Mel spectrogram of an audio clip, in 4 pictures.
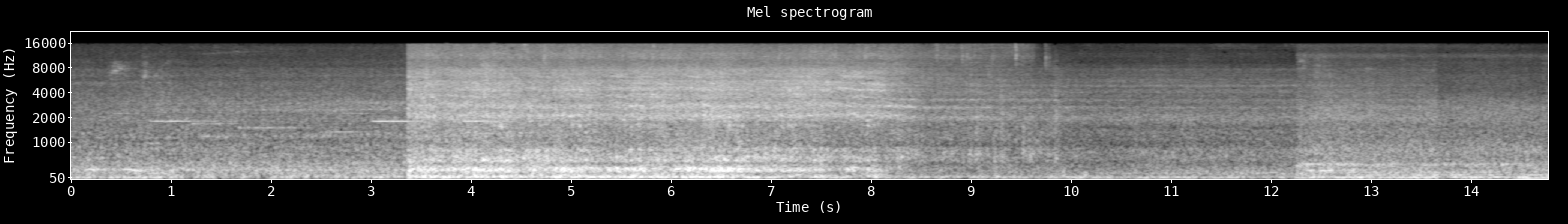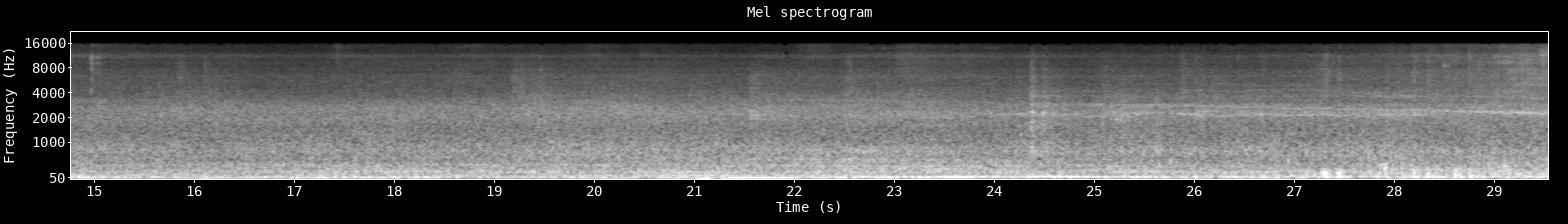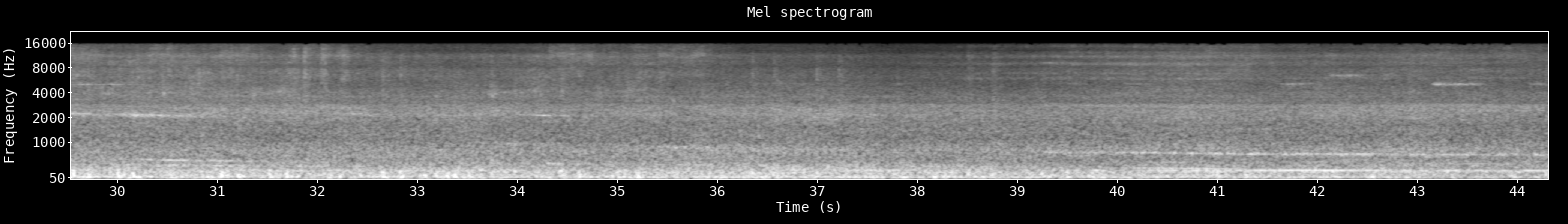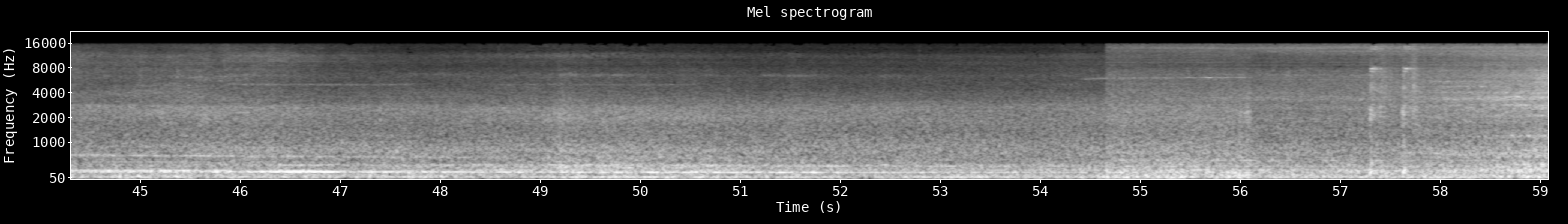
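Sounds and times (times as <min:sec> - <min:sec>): electric train running on track: 0:00.0 - 0:11.0, 0:22.5 - 0:51.3, 0:52.2 - 0:59.0.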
